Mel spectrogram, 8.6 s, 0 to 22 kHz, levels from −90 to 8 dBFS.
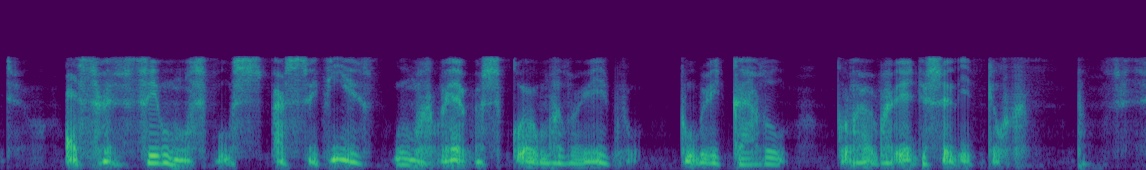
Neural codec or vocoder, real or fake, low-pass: autoencoder, 44.1 kHz, a latent of 192 numbers a frame, MeloTTS; fake; 5.4 kHz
